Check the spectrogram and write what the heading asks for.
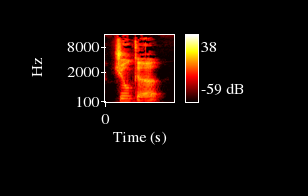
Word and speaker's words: Zhuge: Note that his last name is two syllables, Zhuge, rather than the more common one-syllable Chinese last name.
